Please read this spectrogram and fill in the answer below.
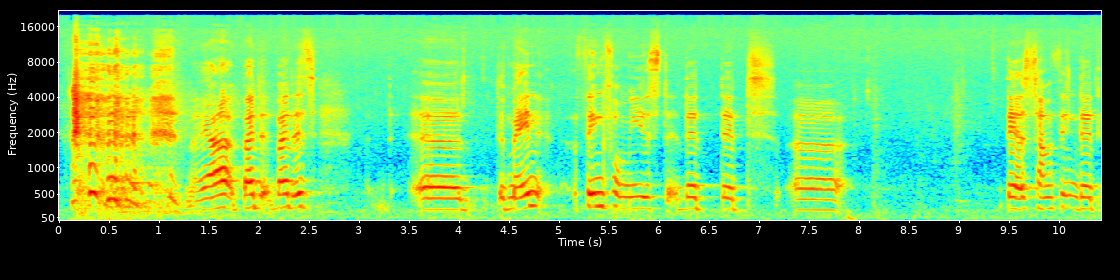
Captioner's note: speaking german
